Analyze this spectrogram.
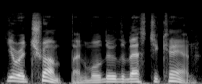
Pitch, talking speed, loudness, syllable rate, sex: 115 Hz, 295 wpm, -17 LUFS, 5.8 syllables/s, male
